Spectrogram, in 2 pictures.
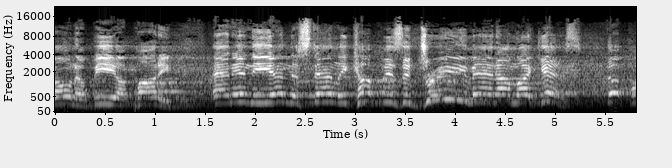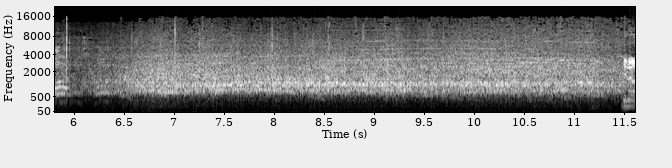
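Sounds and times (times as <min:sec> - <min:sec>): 
speech: 0:00.1 - 0:06.0
crowd cheering: 0:04.4 - 0:11.5
clapping: 0:06.9 - 0:08.7.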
